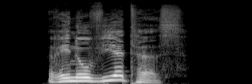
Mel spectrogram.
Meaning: strong/mixed nominative/accusative neuter singular of renoviert
- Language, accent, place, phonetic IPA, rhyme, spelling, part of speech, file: German, Germany, Berlin, [ʁenoˈviːɐ̯təs], -iːɐ̯təs, renoviertes, adjective, De-renoviertes.ogg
